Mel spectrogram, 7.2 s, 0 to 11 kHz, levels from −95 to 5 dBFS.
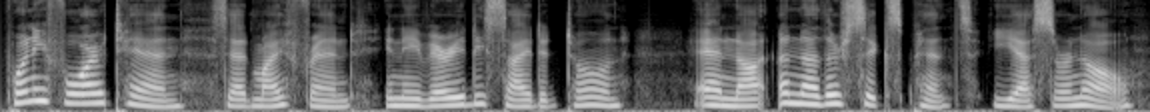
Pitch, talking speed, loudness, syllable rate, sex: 220 Hz, 140 wpm, -17 LUFS, 4.2 syllables/s, female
